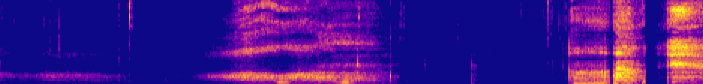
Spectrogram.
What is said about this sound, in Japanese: 同時にあくびした。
